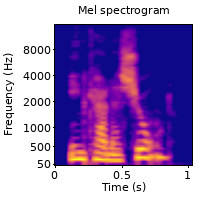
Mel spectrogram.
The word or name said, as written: INKARNATIONERNES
